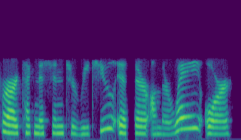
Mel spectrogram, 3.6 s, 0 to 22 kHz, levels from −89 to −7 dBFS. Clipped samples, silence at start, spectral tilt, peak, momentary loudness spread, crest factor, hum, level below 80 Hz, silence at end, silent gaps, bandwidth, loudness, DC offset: under 0.1%; 0.05 s; -3.5 dB/octave; -8 dBFS; 8 LU; 20 dB; none; -66 dBFS; 0.2 s; none; 4 kHz; -29 LUFS; under 0.1%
